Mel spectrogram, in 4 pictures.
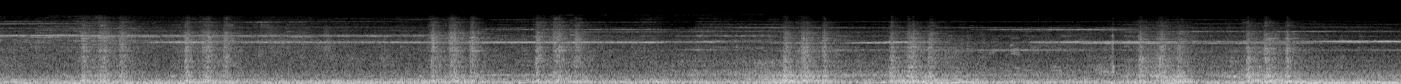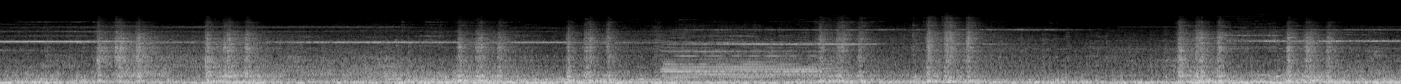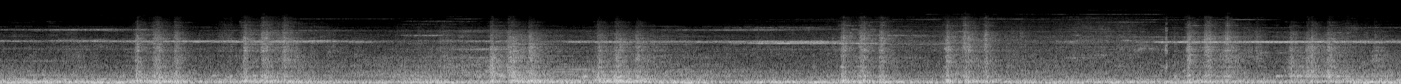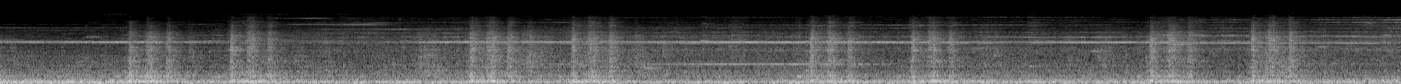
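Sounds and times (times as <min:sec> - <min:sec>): train rumble: 0:00.0 - 0:56.0
train wheels squealing: 0:00.0 - 0:56.0
wheels clacking on rail joints: 0:00.6 - 0:10.2, 0:11.0 - 0:13.2, 0:22.0 - 0:24.1, 0:25.7 - 0:28.0.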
